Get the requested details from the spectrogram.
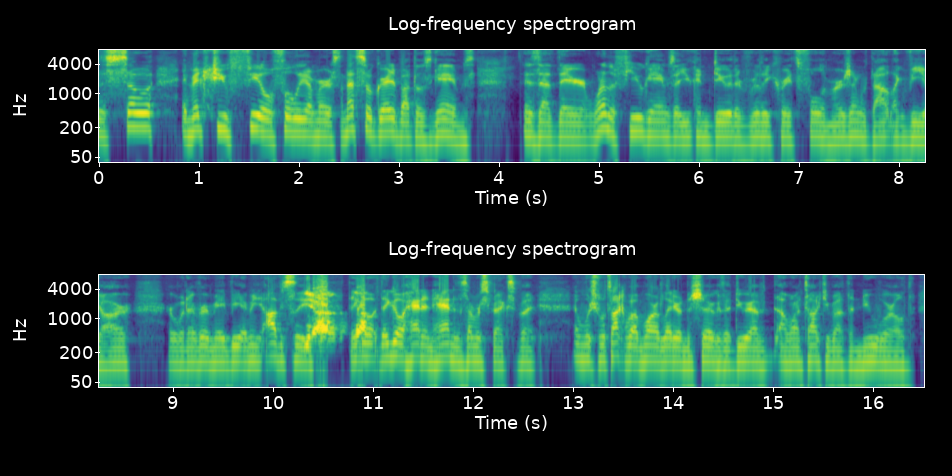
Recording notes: Audio is a little rough on this one just because we used zoom instead of our usual client Riverside.FM.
